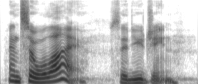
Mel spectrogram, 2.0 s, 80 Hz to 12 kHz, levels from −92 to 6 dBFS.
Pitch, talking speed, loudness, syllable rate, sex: 180 Hz, 180 wpm, -17 LUFS, 5.6 syllables/s, female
